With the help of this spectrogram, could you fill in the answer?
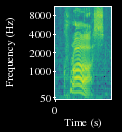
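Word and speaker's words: χ: and became Union Cross spelled with you guessed it only an X but this time being pronounced cross come on guys make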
